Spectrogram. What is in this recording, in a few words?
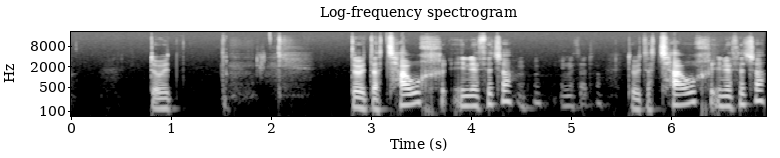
"tawch", Welsh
